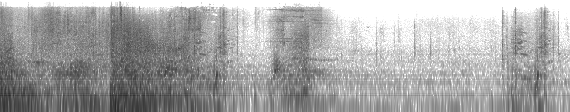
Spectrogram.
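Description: Incendio fire spell cast in Hogwarts Legacy, a loud whooshing fiery blast that swells and rumbles, followed by a second burst and trailing crackles, then a quieter tail and a later small flare, with no talk over it.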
